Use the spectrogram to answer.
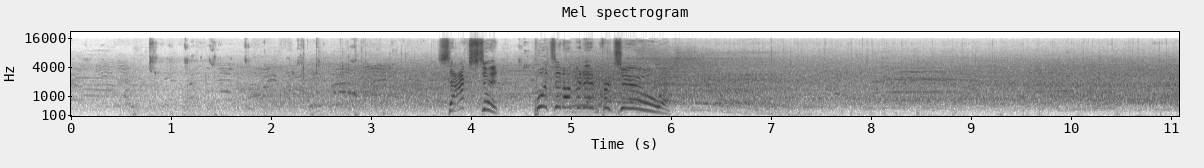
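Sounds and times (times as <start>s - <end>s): crowd cheering and chatter: 0.0s - 11.0s.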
